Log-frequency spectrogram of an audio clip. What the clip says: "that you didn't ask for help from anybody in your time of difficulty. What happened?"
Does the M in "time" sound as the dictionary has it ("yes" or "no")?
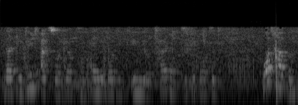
yes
